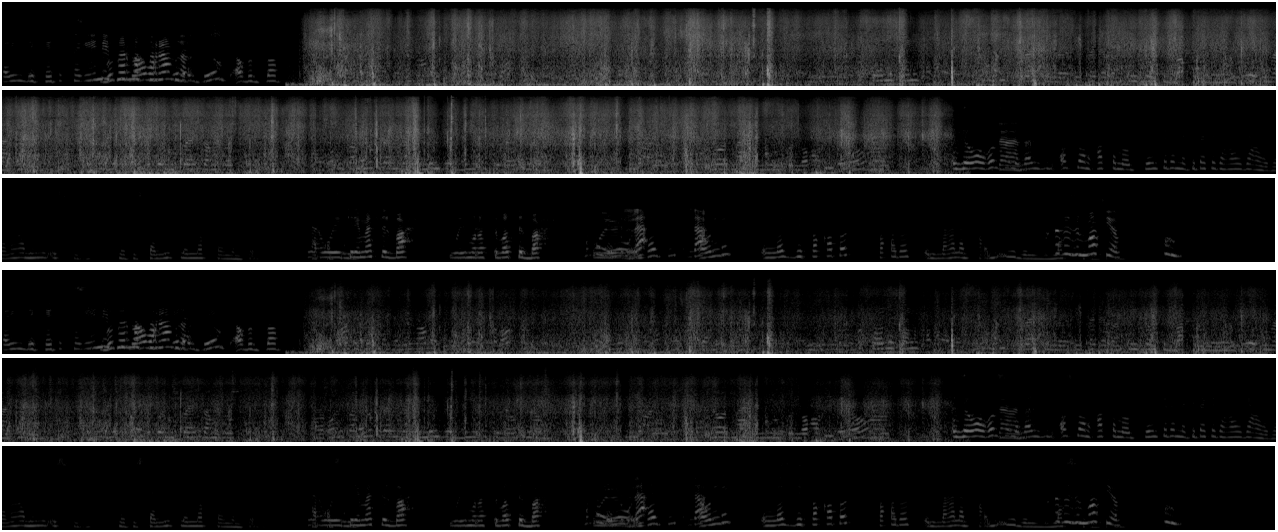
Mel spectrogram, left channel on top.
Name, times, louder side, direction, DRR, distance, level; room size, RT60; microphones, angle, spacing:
voice 1, 0.0-2.8 3.3-7.6 8.0-9.9 13.6-14.3 14.7-15.2 15.8-16.4 20.5-21.5 22.2-26.4 26.6-28.1 28.6-29.0 31.4-32.8 33.1-34.0 34.3-36.1, right 1 dB, 10° right, 0.5 m, -57 dB
voice 2, 0.7-1.9 7.8-9.2 9.8-15.1 15.8-21.6 21.9-22.0 22.7-22.9 28.5-29.6 29.9-31.0 31.4-31.9 32.4-32.5 36.0-36.7 37.1-37.3, left 3 dB, 65° left, 1.7 m, -52 dB
sound 1, 2.8-22.4, left 10 dB, 90° left, 0.6 m, -39 dB
sound 2, 13.2-13.4 13.9-14.1 14.4-14.6 15.0-15.2 15.6-15.7 16.1-16.3 16.7-16.9 17.5-17.6 18.2-18.3, left 6 dB, 25° left, 6.7 m, -58 dB
head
